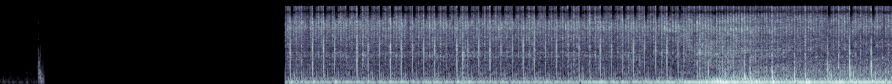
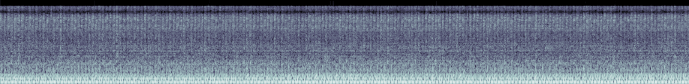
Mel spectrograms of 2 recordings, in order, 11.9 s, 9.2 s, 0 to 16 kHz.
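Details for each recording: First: 1968 VW Baja Bug before timing adjustment: after silence the engine starts and runs with an uneven popping beat about 200 a minute; backfire from incorrect ignition timing. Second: 1968 VW Baja Bug air-cooled engine after timing adjusted with a voltmeter to cure backfire: steady, even idle with regular low beat, no pops or stumbles.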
